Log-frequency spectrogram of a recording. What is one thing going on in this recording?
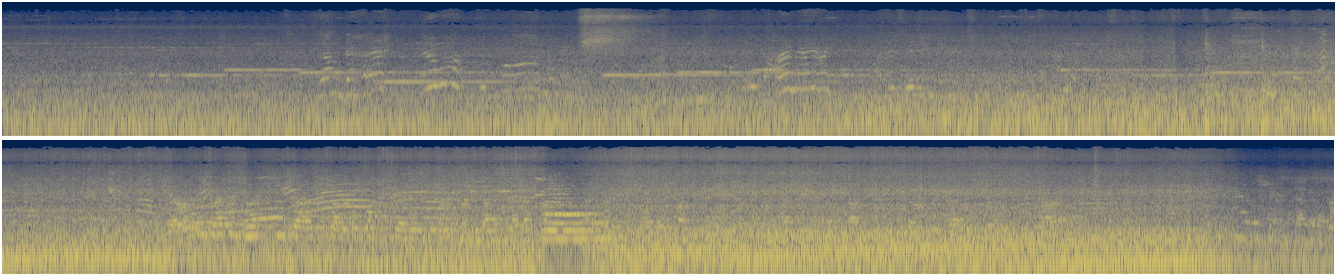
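A train rumbles in and rolls past close by.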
